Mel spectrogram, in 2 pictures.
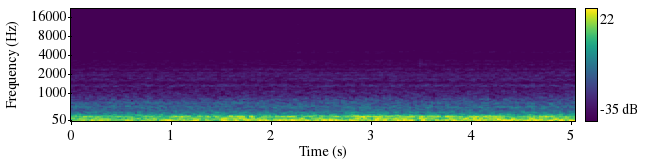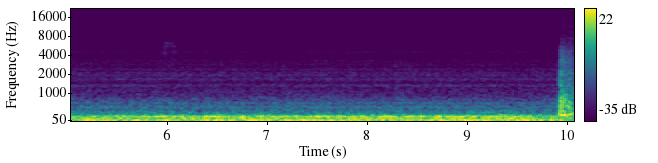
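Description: Steady low rumble of a Jeep Patriot's engine and tyres heard from inside the cabin, driving slowly on a snow-covered road. Near the end a windshield wiper sweeps across the glass with a brief swish.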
